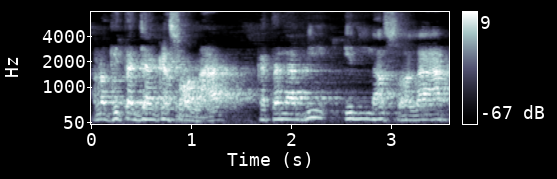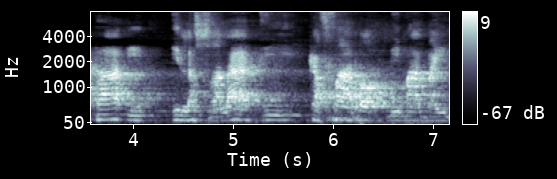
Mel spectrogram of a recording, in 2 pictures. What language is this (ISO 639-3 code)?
ind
